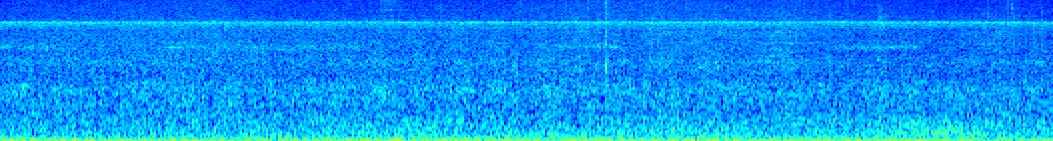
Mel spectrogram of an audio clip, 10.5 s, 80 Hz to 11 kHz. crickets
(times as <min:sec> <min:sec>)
0:04.9 0:10.0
